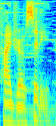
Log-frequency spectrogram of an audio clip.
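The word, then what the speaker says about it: Hydrocity: the game and everything it is supposed to be pronounced hydro city like with a space I don't know what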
